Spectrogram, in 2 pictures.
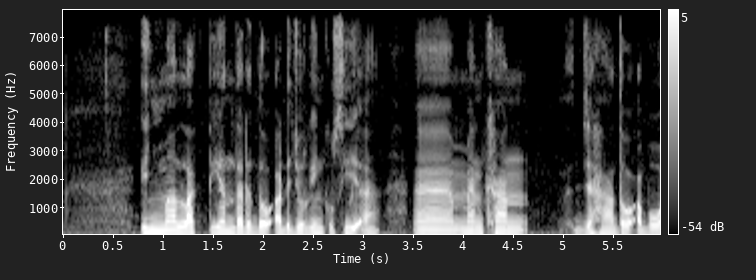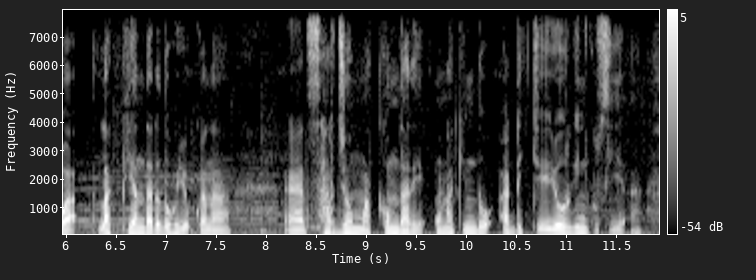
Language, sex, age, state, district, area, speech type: Santali, male, 30-45, West Bengal, Bankura, rural, spontaneous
